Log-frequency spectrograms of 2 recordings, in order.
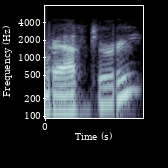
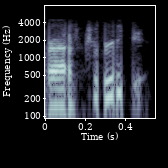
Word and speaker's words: Raftery: a question for Rapter uh am I saying that right right yeah it's is rapt it's a sort of a strange Irish variant so I never I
